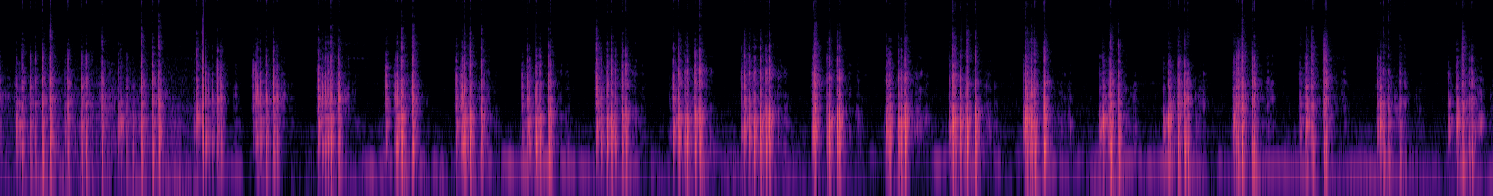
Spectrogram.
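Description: Both hands tap and scratch the lid of a closed blue corrugated cardboard mailer box resting on a carpet, using long pink nails. Quick clusters of dry, papery taps and scrapes repeat in a loose, uneven rhythm, each burst short with no ring, separated by brief quiet gaps.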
